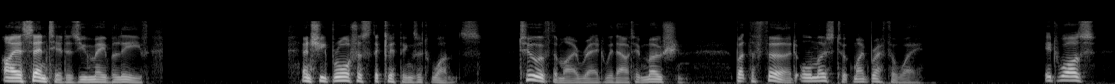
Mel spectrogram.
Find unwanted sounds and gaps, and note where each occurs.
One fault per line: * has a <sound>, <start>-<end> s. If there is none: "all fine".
all fine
